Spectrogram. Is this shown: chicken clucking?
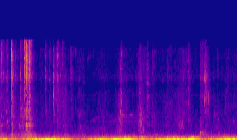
no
